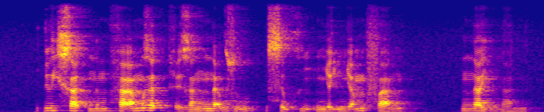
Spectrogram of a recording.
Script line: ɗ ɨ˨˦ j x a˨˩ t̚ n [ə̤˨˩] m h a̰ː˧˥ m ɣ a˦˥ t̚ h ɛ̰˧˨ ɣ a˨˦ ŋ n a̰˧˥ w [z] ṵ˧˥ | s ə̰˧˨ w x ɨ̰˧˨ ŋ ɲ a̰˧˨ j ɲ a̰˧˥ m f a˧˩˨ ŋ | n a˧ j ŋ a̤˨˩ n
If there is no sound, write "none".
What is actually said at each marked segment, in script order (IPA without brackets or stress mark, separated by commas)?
ə˧, z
